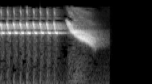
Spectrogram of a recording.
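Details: Canto limpio, the clean contest song of a European goldfinch, for teaching young birds: eight quick pulsed notes in an even row, then a single downward-sliding buzzy note.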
